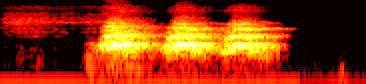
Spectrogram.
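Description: A dog barks three times in quick, even succession, each bark sharp and fairly loud, then silence. A faint high hum can be heard just before the barks.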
